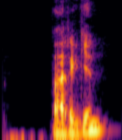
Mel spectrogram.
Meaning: 1. Bergen (a port city, municipality, and former county of the county of Vestland, Norway, formerly part of the county of Hordaland) 2. Bergen (a historical county of Norway)
- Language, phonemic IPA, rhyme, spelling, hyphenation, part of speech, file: Norwegian Bokmål, /ˈbærɡən/, -ən, Bergen, Ber‧gen, proper noun, Nb-bergen.ogg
